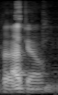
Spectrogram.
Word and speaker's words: Pascal: what's the name? Pascal? – Yeah, you said it right. – Yeah. – Pascal.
